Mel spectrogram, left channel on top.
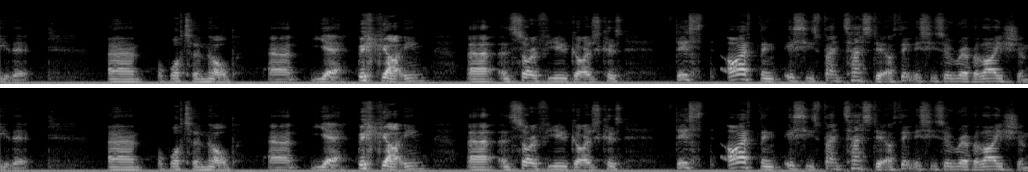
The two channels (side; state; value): both; identical; correlation 1.00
